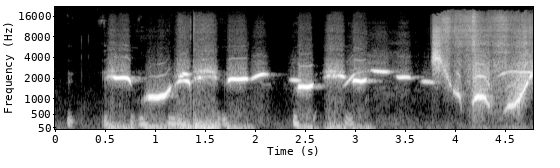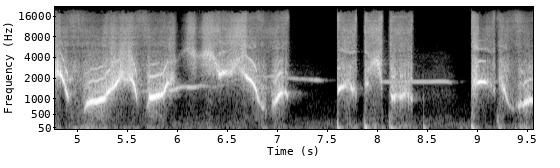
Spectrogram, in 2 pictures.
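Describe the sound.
Someone whistles a short, lilting tune, with quick rising and falling notes and a few breaks between phrases, clear and unaccompanied.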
